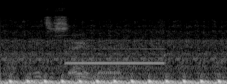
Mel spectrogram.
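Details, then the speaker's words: Used diesel truck considered for a budget mud truck, oil black but clean with no metal: deep regular drum-like knock about five or six per second at idle, getting louder; owners fear a cam problem, unconfirmed. "Hey man, It's definitely getting louder. I think it's the same. It sounds like an Indian beating on a drum"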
